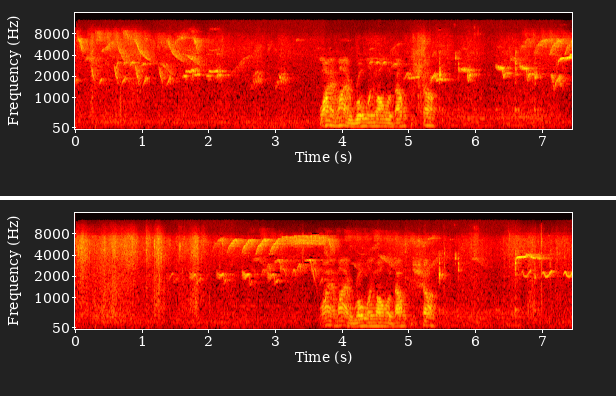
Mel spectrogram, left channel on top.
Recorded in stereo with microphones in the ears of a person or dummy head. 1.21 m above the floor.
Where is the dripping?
20° right (ahead or behind), 1.6 m.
